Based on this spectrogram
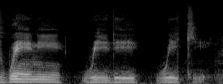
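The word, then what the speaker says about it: veni vidi vici: Latin C always sounded like K, but most of us changed. their thumbs up in quintilian. So you see younger self, all of this is why when Romans talked about conquering, they said wink and why Caesar's phrase was wayy weedy waky.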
